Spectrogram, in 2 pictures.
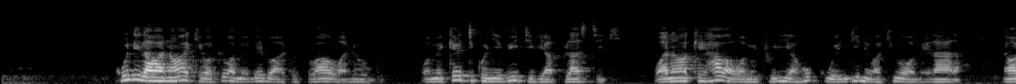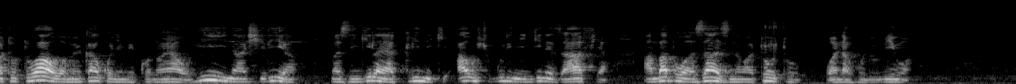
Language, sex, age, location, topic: Swahili, male, 25-35, Dar es Salaam, health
